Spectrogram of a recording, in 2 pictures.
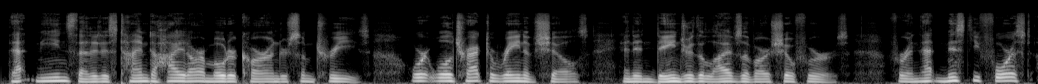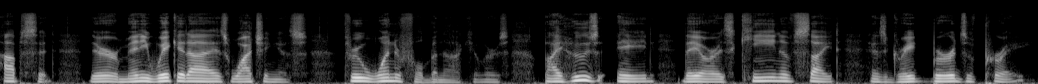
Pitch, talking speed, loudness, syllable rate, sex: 135 Hz, 170 wpm, -18 LUFS, 4.7 syllables/s, male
